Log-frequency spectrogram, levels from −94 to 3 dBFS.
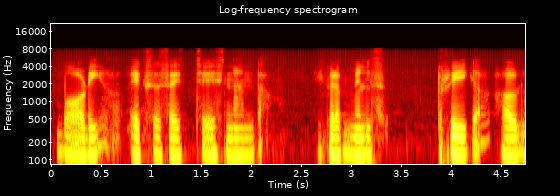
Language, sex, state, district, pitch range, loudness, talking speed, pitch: Telugu, male, Telangana, Karimnagar, 120-125 Hz, -21 LUFS, 100 wpm, 120 Hz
